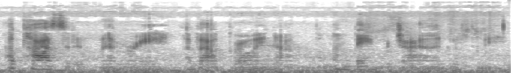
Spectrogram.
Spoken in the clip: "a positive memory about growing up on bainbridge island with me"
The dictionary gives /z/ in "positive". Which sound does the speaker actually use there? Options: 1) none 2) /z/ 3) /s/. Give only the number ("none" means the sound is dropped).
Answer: 2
